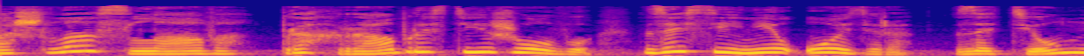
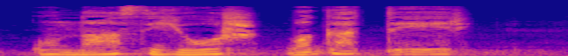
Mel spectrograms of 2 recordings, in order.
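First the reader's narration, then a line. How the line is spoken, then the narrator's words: Frightened whispering. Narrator (Russian): Шепотом со страху говорили звери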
